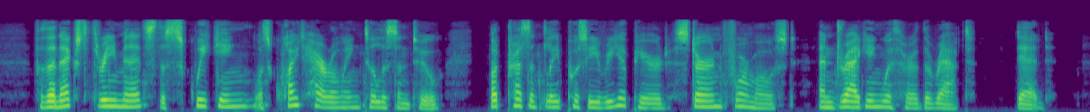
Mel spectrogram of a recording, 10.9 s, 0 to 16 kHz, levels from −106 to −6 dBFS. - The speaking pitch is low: No, medium, 185 Hz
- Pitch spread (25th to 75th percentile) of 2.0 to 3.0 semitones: No, average, 3.7 semitones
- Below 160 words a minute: Yes, average, 150 wpm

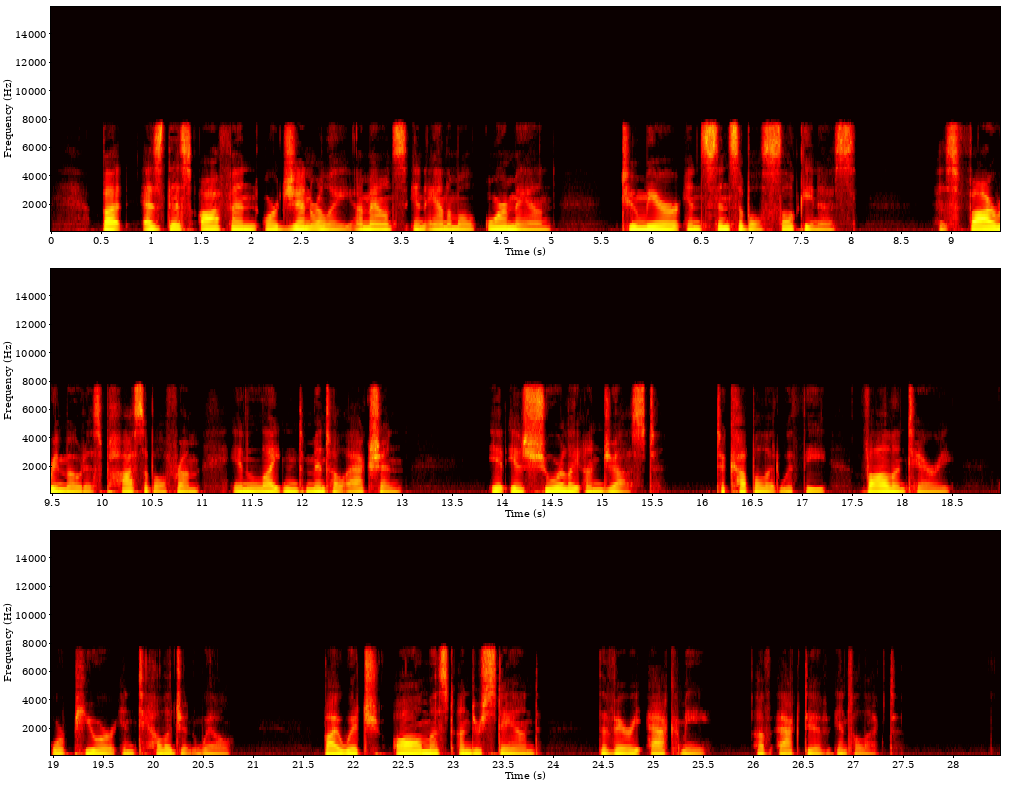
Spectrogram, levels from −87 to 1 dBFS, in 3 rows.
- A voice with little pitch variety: No, average, 3.3 semitones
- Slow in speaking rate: Yes, slow, 105 wpm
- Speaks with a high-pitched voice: Yes, high, 195 Hz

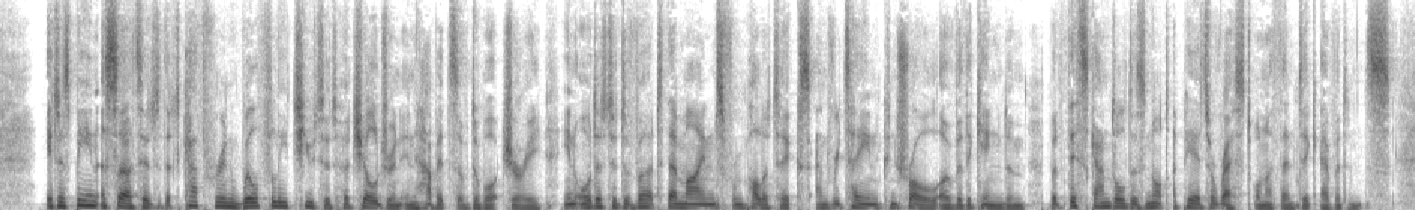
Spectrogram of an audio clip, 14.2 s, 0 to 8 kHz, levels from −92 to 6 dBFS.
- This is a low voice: Yes, low, 125 Hz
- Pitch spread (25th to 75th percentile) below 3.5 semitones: No, wide, 5.4 semitones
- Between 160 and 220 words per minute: Yes, average, 165 wpm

